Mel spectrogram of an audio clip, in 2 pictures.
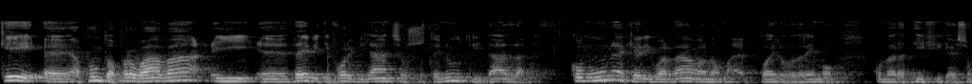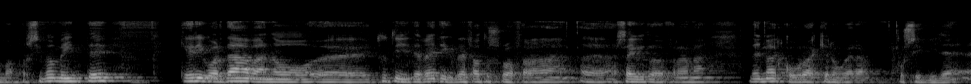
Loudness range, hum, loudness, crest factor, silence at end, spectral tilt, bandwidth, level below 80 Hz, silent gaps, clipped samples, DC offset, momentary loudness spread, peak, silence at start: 9 LU; none; -31 LUFS; 20 dB; 0 s; -6.5 dB/octave; 8 kHz; -60 dBFS; none; under 0.1%; under 0.1%; 14 LU; -10 dBFS; 0 s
